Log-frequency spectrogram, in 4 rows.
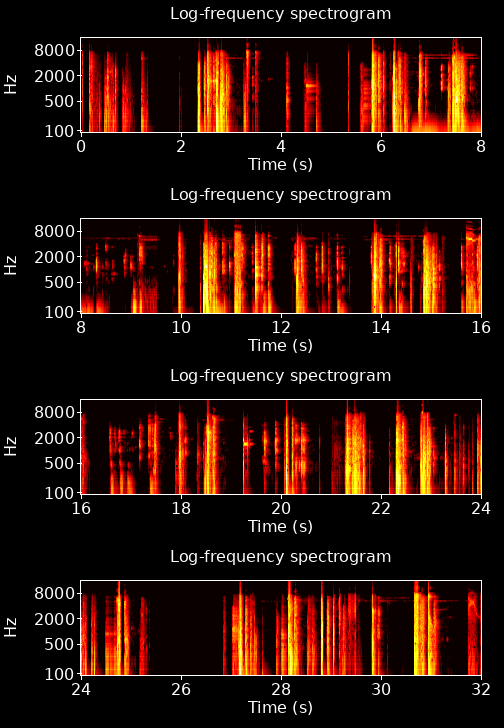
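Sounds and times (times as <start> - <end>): sharp cracks and knocks: 5.8 - 8.4, 10.0 - 15.2, 21.3 - 23.2, 27.0 - 30.1, 30.7 - 31.2.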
